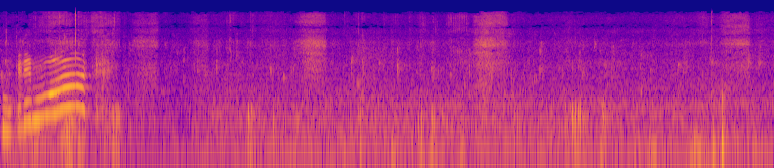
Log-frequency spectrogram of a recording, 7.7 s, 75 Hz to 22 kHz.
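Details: English Bulldog puppies, 20 days old, one giving a loud, high, rising whine with a wavering pitch that lasts under a second at the start, then only quiet shuffling and faint background noise.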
